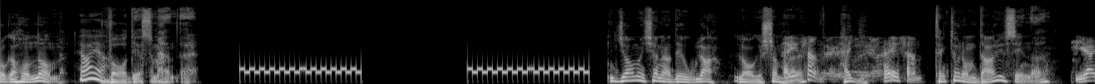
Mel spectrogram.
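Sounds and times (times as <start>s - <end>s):
speech: 0.0s - 2.0s, 6.1s - 10.9s
phone call ringing tone: 2.4s - 3.7s, 4.7s - 5.9s.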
